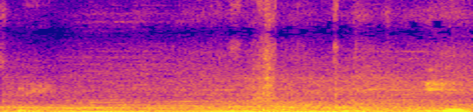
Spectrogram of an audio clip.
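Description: Store background noise: a steady low rumble with a faint even hiss and faint distant voices.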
